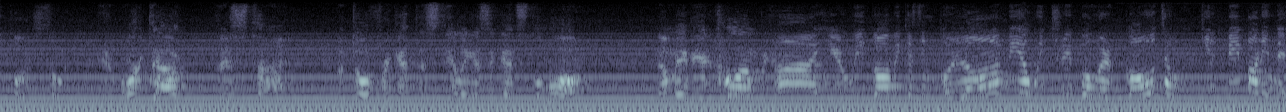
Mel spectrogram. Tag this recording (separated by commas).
Speech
